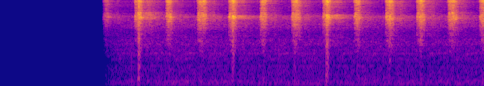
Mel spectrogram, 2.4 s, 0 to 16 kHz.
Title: Landrover Discovery 2003 making a clicking noise what could be the problem. How do I fix it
